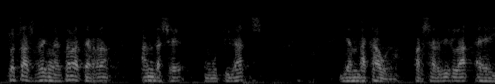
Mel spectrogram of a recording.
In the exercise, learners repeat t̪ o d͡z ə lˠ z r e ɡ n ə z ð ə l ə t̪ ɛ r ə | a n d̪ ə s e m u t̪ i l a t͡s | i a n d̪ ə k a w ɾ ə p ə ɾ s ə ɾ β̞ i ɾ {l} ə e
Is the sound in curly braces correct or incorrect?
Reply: correct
